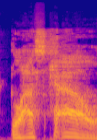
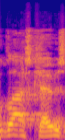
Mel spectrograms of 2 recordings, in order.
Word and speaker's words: Glasgow: But in America, they call it Glasgow. And you're from Glasgow? There's no Glasgows, mate. It's Glasgow. Ready, steady, go. Say it right.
